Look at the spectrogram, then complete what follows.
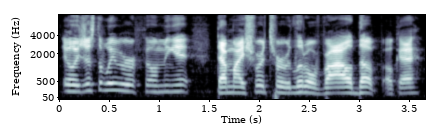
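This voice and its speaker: A man's voice: a little high, fast, bright, forceful tone, smooth. A young man co-hosting a podcast, joking and swearing in casual, rambling chat. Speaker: podcast co-host.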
